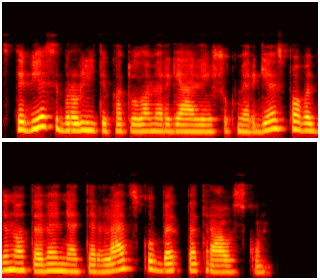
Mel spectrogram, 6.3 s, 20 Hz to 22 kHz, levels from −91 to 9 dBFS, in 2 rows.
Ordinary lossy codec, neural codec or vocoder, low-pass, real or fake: Opus, 32 kbps; codec, 16 kHz, 8 kbps, FreqCodec, smaller model; 7.2 kHz; fake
